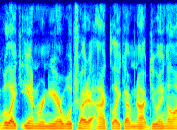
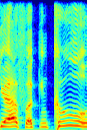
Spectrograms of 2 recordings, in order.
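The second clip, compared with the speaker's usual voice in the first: high, passive-aggressive, try-hard fake-cool dad voice; 10 semitones higher than usual. Speaker mimics a man being passive aggressive toward them, mocking a try-hard cool dad. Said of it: "like that ridiculous dad shit".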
